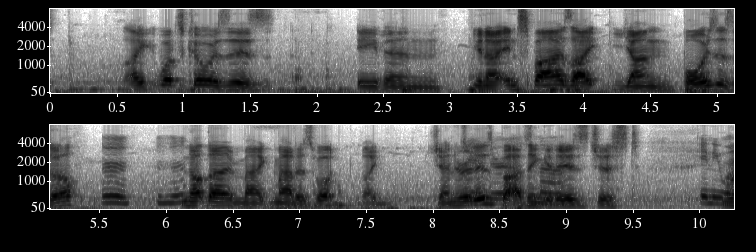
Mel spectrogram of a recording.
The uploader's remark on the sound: We recorded this episode at the new ilabb house, "The ilodge" . We were sat outside on the deck so you may hear a few cars and lambs from time to time.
